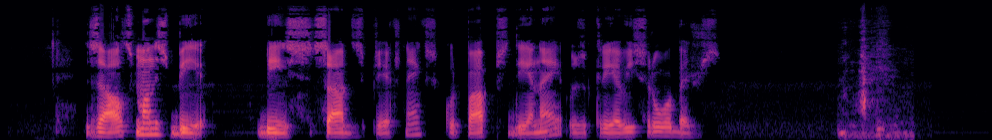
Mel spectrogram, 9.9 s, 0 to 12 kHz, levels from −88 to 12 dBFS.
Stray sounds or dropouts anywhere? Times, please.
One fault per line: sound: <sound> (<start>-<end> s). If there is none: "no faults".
sound: laugh (8.4-9.2 s)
